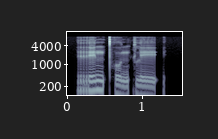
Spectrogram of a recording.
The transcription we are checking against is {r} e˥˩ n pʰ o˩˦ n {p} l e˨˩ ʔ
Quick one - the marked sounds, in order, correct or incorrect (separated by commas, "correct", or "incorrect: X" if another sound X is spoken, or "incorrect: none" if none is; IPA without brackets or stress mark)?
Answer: correct, incorrect: k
